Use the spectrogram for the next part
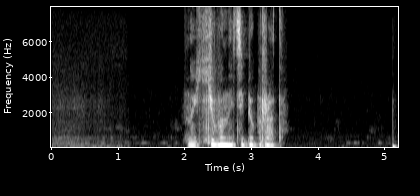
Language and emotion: Russian, angry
